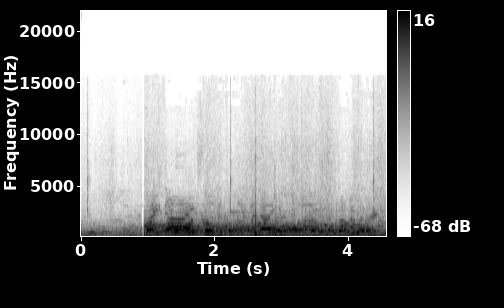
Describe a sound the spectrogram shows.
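A young woman talks excitedly, close to the microphone.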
